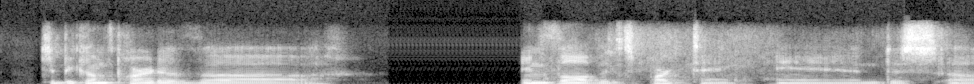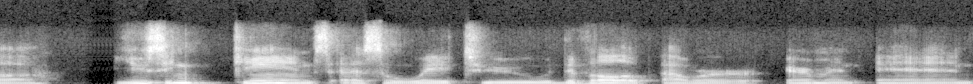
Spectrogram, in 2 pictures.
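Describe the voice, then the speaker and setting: Speaking at a very slow pace, a man keeps his intonation flat and monotone. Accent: non-native. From immigrant to the US, non-US upbringing. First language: not English. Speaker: airman. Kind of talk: personal introduction at virtual panel. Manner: halting, many fillers.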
